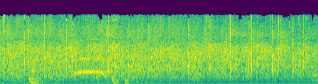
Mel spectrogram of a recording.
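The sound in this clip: Audience applause greets a guest speaker: a dense, steady wash of clapping hands holding an even level throughout, with a voice briefly heard over it.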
